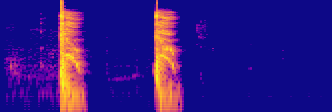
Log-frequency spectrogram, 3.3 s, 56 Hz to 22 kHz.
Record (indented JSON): {
  "three_cough_length": "3.3 s",
  "three_cough_amplitude": 32768,
  "three_cough_signal_mean_std_ratio": 0.2,
  "survey_phase": "alpha (2021-03-01 to 2021-08-12)",
  "age": "45-64",
  "gender": "Female",
  "wearing_mask": "No",
  "symptom_change_to_sense_of_smell_or_taste": true,
  "symptom_onset": "4 days",
  "smoker_status": "Never smoked",
  "respiratory_condition_asthma": false,
  "respiratory_condition_other": false,
  "recruitment_source": "Test and Trace",
  "submission_delay": "1 day",
  "covid_test_result": "Positive",
  "covid_test_method": "RT-qPCR",
  "covid_ct_value": 20.5,
  "covid_ct_gene": "ORF1ab gene",
  "covid_ct_mean": 22.1,
  "covid_viral_load": "55000 copies/ml",
  "covid_viral_load_category": "Low viral load (10K-1M copies/ml)"
}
